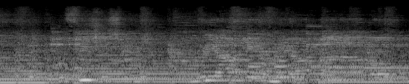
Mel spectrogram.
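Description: Live rock band playing an instrumental passage: electric guitars over bass notes and a steady drum beat, with one louder drum hit about a second in.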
